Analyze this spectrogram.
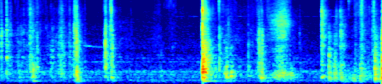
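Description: Stacks of cardstock journaling cards being flipped through and set down in a plastic card organizer box: a series of light clicks and taps, with a sharper knock about three seconds in and another near the end.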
